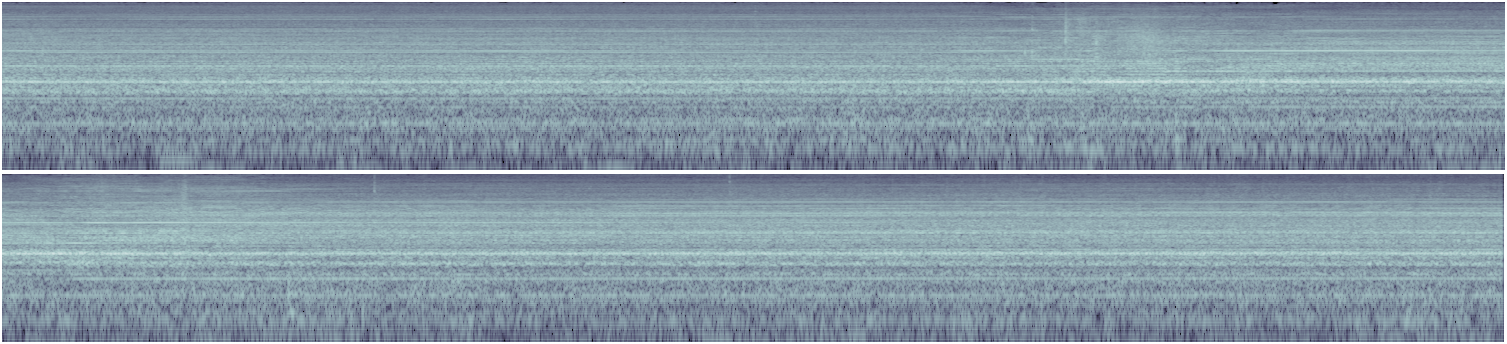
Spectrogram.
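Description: Hot-air rework gun blowing steadily, a whirring hiss with a steady whine, heating the tablet's charging-port board to melt the solder while a new micro USB port is seated. It swells a little about eleven seconds in.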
